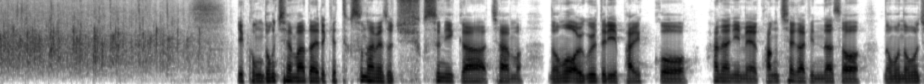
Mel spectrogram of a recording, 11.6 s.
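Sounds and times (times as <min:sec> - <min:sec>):
audience applause: 0:00.0 - 0:02.9
speech: 0:03.0 - 0:11.5.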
